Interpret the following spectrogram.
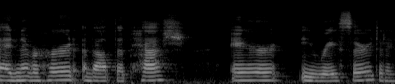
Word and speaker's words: Paasche: I had never heard about the Paasche Air Eraser.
